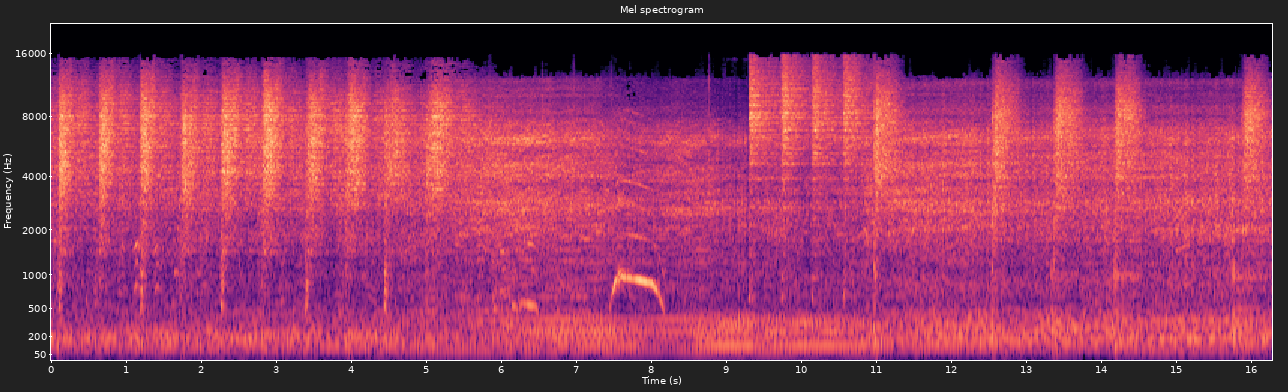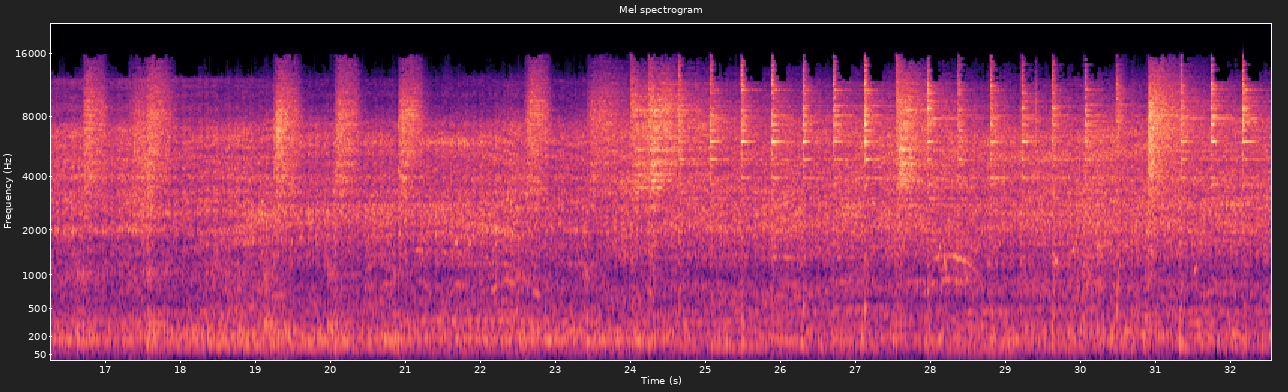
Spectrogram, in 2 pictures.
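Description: Live metal band playing: heavily distorted electric guitars and bass over a drum kit, with a fast, steady run of drum hits and a brief high guitar squeal about eight seconds in.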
